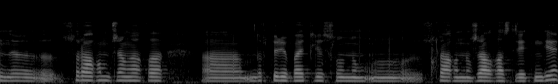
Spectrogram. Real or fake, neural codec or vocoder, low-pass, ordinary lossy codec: real; none; none; none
